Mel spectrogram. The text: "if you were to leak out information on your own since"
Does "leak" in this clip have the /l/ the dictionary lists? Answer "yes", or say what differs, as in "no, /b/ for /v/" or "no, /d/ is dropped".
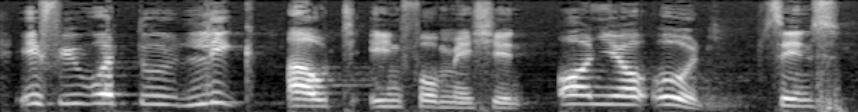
yes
